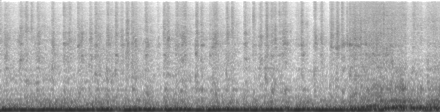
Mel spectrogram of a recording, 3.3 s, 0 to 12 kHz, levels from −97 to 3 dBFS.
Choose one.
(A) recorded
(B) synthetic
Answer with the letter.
B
